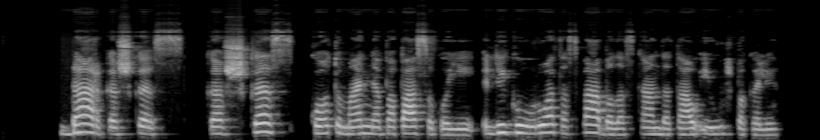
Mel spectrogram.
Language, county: Lithuanian, Šiauliai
